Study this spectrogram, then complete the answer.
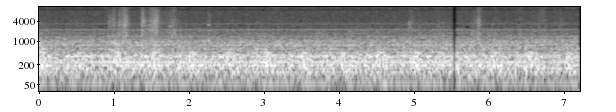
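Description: Footsteps thud softly on a rubber floor.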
